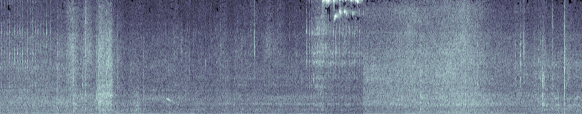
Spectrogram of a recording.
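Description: Busy Budapest street traffic heard from the roadside: a steady, dense rumble of cars and trucks passing close by, with a continuous roar and no clear gaps between vehicles.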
